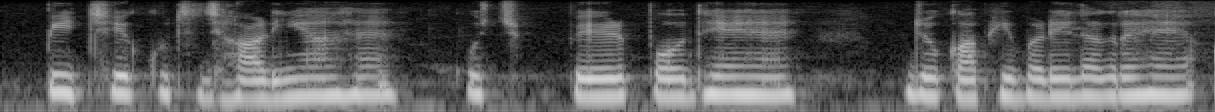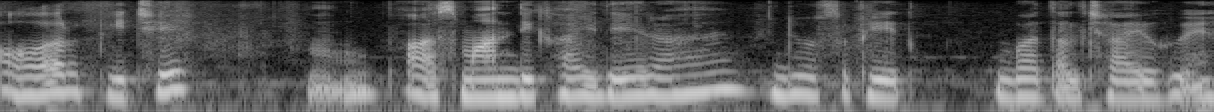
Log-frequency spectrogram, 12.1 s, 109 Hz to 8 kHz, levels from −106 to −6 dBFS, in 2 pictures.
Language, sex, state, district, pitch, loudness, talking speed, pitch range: Hindi, female, Chhattisgarh, Korba, 205 Hz, -32 LUFS, 130 wpm, 195-220 Hz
